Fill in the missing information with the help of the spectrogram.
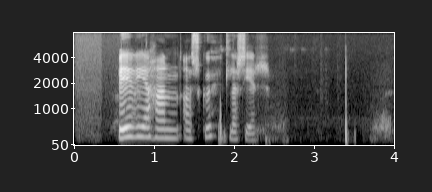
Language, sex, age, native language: Icelandic, female, 40-49, Icelandic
